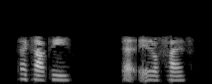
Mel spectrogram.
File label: Police Dispatch; Mesa Police Department; 3 Red Mountain Dispatch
